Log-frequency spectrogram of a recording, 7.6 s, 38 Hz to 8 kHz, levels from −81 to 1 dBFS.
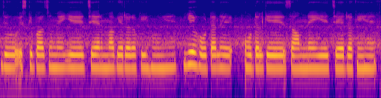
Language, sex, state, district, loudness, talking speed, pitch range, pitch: Hindi, female, Chhattisgarh, Bastar, -17 LUFS, 165 wpm, 195-200 Hz, 200 Hz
